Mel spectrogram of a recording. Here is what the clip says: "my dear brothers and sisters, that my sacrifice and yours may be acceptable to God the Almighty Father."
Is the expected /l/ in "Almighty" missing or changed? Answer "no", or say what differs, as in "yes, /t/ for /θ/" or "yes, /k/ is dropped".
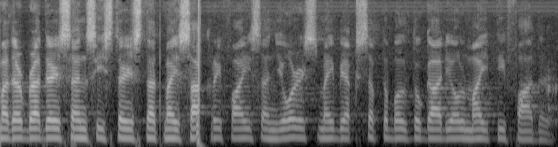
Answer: no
